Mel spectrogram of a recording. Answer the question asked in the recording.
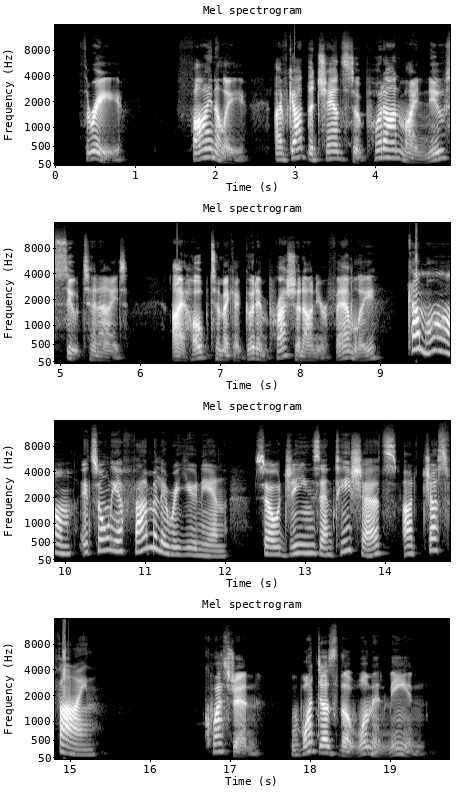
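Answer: He doesn't need to dress formally; casual clothes are fine.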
